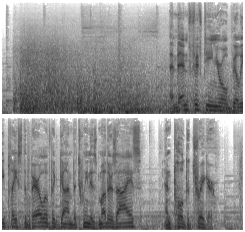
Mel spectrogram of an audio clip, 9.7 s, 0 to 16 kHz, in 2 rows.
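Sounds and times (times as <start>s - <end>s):
rolling thunder: 0.1s - 5.8s
heavy rain: 0.2s - 5.2s
speech: 3.4s - 9.2s.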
